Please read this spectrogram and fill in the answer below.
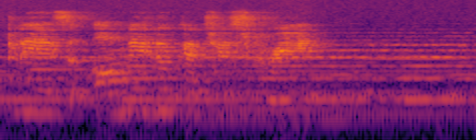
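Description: A voice speaking over a video call, over background music of steady sustained notes; the speech stops about one and a half seconds in and the music carries on.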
